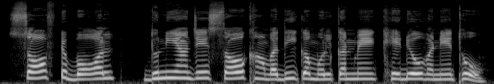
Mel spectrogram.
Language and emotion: Sindhi, neutral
